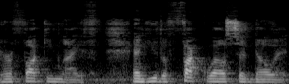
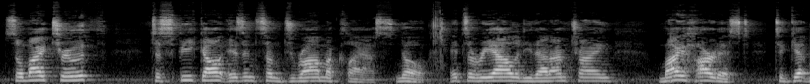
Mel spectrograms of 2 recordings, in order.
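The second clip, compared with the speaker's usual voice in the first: loud, heated insistence, slowing on the first words; angry raised voice; 3 semitones higher, 7 dB louder than usual. Real, not acted. Insisting his truth is no drama class, loud and angry. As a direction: push it out hard, still furious.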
